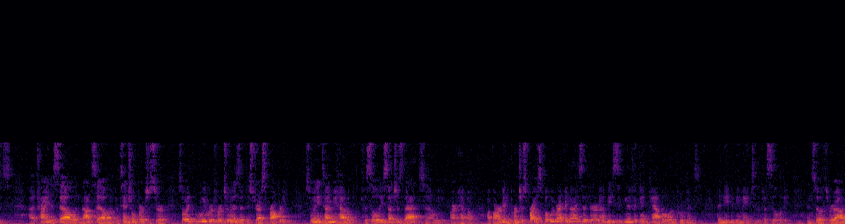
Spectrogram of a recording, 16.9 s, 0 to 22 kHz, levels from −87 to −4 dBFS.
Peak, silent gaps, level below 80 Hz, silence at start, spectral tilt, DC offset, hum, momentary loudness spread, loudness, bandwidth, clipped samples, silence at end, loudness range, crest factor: -20 dBFS; none; -56 dBFS; 0 s; -7 dB/octave; under 0.1%; none; 12 LU; -39 LUFS; 8.4 kHz; under 0.1%; 0 s; 5 LU; 18 dB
